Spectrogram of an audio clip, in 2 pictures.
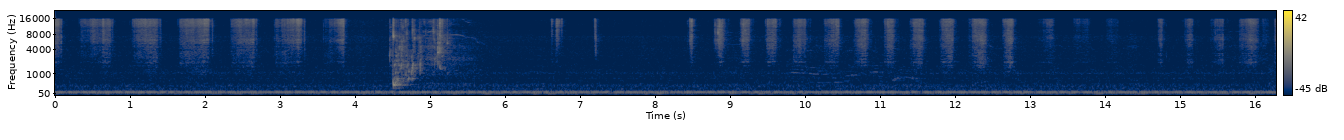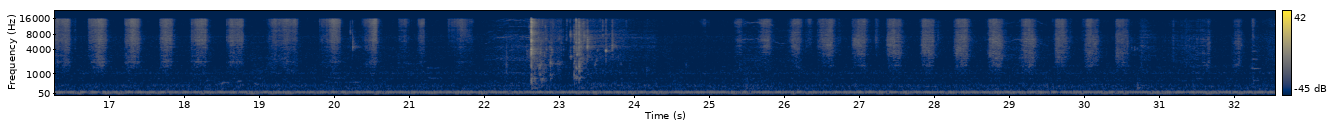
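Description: Open-comb Mühle R41 double-edge safety razor scraping a few days' stubble off a lathered scalp against the grain, in quick short strokes of two or three a second. Two sharper knocks, one about four seconds in and one about three quarters of the way through, over a steady low hum.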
